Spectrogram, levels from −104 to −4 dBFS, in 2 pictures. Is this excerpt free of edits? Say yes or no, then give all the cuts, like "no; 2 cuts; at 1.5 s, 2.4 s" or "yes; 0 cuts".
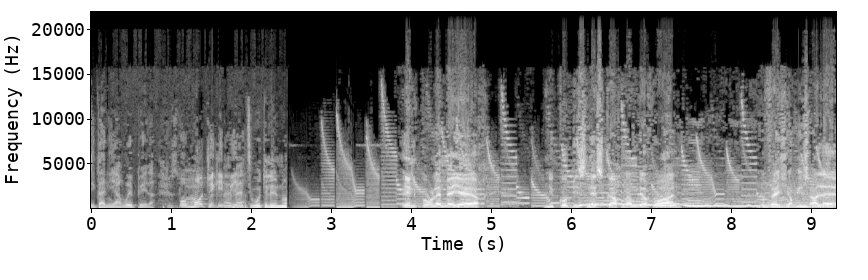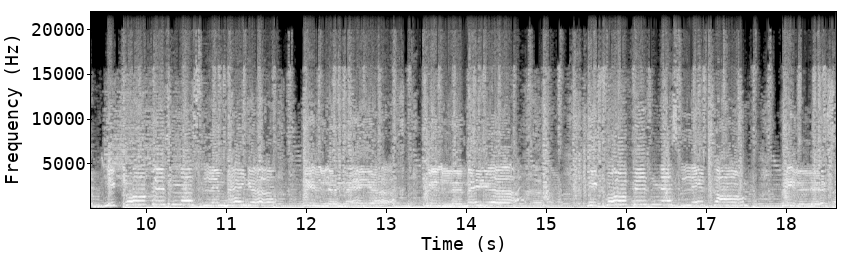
no; 1 cut; at 2.5 s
